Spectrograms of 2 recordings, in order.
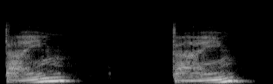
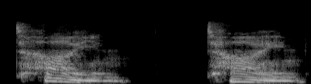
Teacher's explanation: time time which is not aspirated or time time which is aspirated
